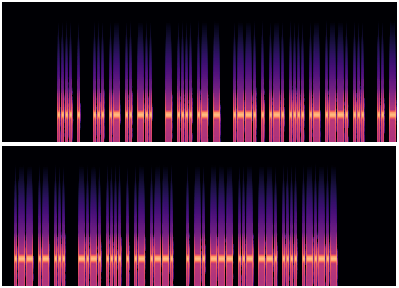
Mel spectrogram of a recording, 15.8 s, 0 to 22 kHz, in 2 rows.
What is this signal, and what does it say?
Morse code, heard as a keyed tone, about 30 wpm, 700 Hz. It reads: HE SAID THAT PERHAPS IT WAS CHEAP ENOUGH.
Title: Sentences from Top 1200 Words 30wpm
